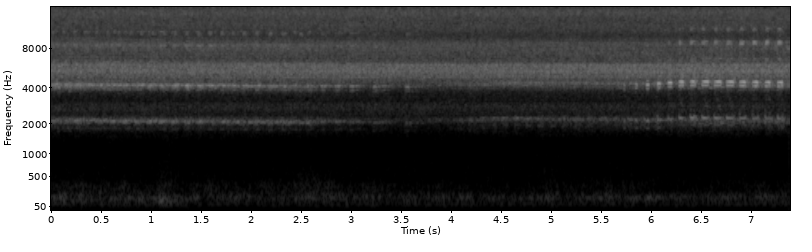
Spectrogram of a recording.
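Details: Summer dusk chorus of cicadas in a cedar forest, an unbroken high shimmering buzz that turns into rapid rhythmic pulses near the end, with quiet low background murmur.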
